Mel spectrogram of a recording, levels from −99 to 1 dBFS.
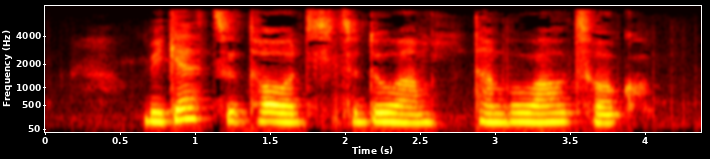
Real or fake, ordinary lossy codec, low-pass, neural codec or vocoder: fake; MP3, 32 kbps; 7.2 kHz; codec, 16 kHz, 2 kbps, X-Codec, WavLM features, trained on Multilingual LibriSpeech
